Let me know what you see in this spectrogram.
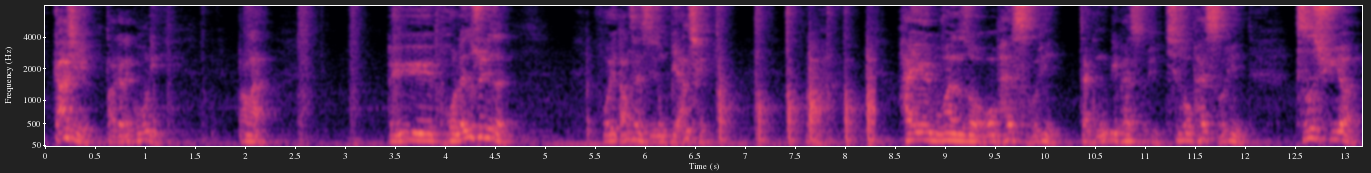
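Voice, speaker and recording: A middle-aged man with a Southwestern Mandarin accent, talking casually about his daily life as a vlogger. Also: mid-range voice. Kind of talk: casual personal vlog narration. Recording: echoey, noisy room, distant mic.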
